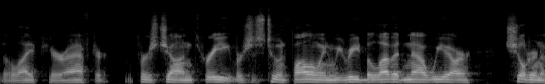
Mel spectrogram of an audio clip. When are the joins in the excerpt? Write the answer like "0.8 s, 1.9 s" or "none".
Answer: 1.2 s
